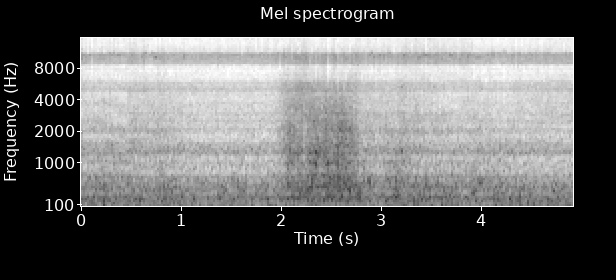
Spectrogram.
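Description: Tap water running in a steady stream onto spinach leaves in a metal colander in a stainless steel sink as the leaves are rinsed by hand, briefly softer about two seconds in.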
